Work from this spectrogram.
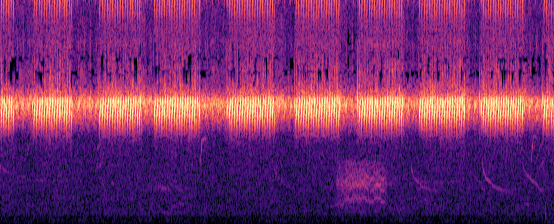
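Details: Crickets at a river at sunset in Outback Queensland's Welford National Park, summer, calm weather: a piercing high-pitched pulsing trill, bursts under a second long separated by quick breaks. One brief scratchy bird call near the end.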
